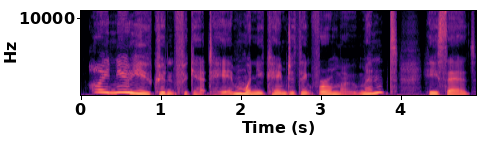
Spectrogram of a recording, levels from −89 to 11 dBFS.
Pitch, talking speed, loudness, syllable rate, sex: 235 Hz, 195 wpm, -16 LUFS, 4.2 syllables/s, female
